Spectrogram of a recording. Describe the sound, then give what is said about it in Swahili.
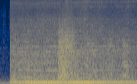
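Construction machinery at the Sosimat site on the So Mouton construction site in Kinshasa sets in abruptly as a loud, steady engine rumble over a low hum, with a brief hissing surge partway through. “Wana bozali koyoka ezali maye mazali ko salema na site ya Sosimat esika ezali chantier ya So Mouton.”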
